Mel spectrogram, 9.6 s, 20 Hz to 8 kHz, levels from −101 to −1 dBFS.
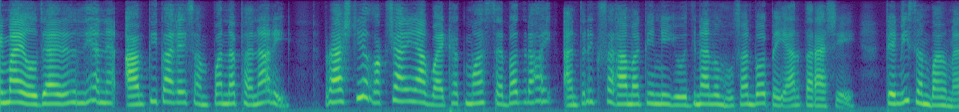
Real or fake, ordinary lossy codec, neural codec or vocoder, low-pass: fake; none; codec, 16 kHz, 0.5 kbps, FunCodec, trained on LibriTTS, 25 frames a second; none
